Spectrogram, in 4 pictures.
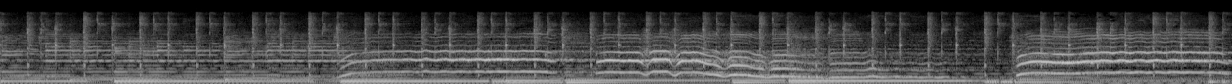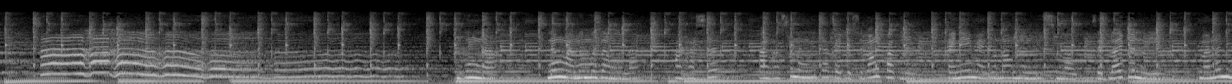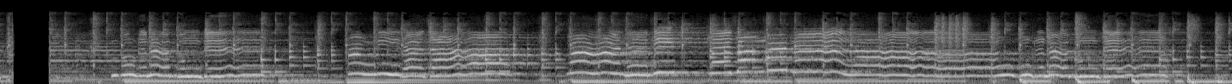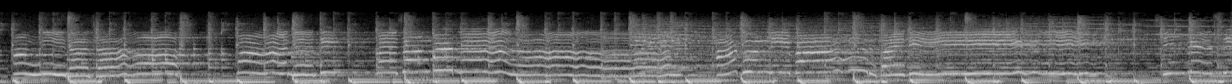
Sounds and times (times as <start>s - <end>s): Music: 0.0s - 49.2s.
